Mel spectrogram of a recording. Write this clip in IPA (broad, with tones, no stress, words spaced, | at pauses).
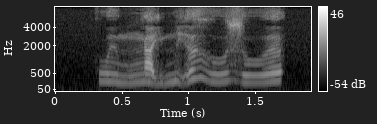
kwɨ˧˩m ŋa̰˧˨jmḭ˧˥ə̯ ɣu˨˦zu˨˦ə̯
